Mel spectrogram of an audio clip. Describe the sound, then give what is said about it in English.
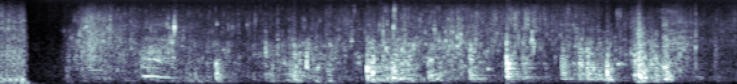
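A speedboat races toward a pontoon on open water, giving a loud, continuous rushing roar of engine and churning water with irregular surges and wind buffeting throughout. “The speedboat races towards the pontoon.”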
